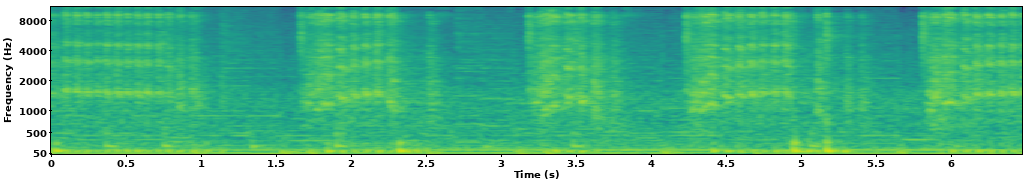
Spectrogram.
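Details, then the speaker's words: Honda CB400 engine with four square Keihin carburettors in an off-road buggy, being tuned: blips up hard to full revs in repeated bursts but drops away and will not idle; owner suspects not all cylinders firing, cause unknown. "ก็มันเบิ้ลได้นะครับมันเบิ้ลได้สุดเสียงเลยแต่ว่ามันเดินเบาไม่ได้ครับ"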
